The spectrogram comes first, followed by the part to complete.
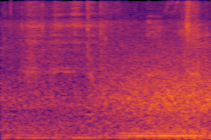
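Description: Street ambience with a low, steady hum of road traffic that grows stronger about a second in.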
